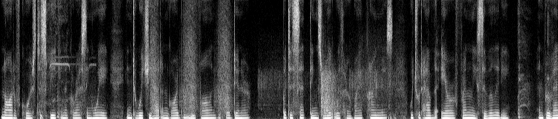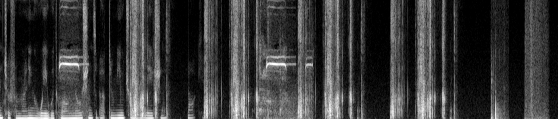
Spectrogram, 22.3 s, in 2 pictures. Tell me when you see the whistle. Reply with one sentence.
You can hear the whistle from 0.9 to 1.9 s, from 12.3 to 12.9 s and from 16.4 to 17.4 s.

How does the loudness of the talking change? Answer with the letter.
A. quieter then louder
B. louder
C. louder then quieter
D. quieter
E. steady
E.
